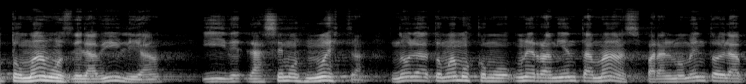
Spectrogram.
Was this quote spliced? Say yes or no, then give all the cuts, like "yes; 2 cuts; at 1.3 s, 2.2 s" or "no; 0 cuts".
no; 0 cuts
